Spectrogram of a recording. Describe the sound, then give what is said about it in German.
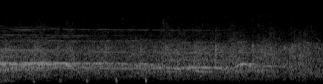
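An audience at Ecclesia Church applauds for Jesus in a steady, dense wash of clapping that holds loud and even throughout, with a few low thumps at the start and no talking over it. “Lass uns Jesus mal noch einen besseren Jesus, Applaus geben.”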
